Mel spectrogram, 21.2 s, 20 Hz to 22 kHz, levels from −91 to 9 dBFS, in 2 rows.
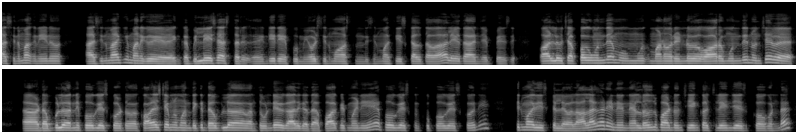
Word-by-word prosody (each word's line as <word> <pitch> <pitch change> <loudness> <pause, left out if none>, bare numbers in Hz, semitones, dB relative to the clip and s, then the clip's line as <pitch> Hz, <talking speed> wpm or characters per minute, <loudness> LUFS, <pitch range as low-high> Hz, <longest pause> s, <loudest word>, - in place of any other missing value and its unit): సినిమాకి 145 +1 -2
నేను 145 0 -3 0.5
ఆ - - +6
సినిమాకి 170 +5 0
మనకి 145 -2 +2 0.3
ఇంక 120 - -9
బిల్లు 145 +4 +3
ఏసేస్తారు. 145 -5 +1 0.2
ఏంటి 135 +2 -5
రేపు 135 0 -2
మీ 130 - -12
వోడి 140 -1 0
సినిమా 135 +1 -8
వస్తుంది. 130 -1 -12
సినిమాకి 135 0 -8
తీసుకెళ్తావా? 130 -1 -1
లేదా? 140 -1 +1
అని 130 -1 -11
జెప్పేసి. 120 -2 -9 0.4
వాళ్ళు 150 +2 +5
చెప్పకముందే 165 +3 +3
ము 160 - -4 0.2
ము 150 - -4 0.2
మనం 145 0 +1
2 140 +1 -1 0.2
వారం 145 +1 +5
ముందు 150 +4 -3
నుంచే 160 +6 -1 0.7
ఆహ్, 135 0 +5
డబ్బులు 150 +4 +4
అన్నీ 150 0 -3
పోగేసుకోవటం. 145 -1 +1 0.2
కాలేజ్ 155 +3 +4
టైమ్‌లో 160 -1 0
మన 150 -1 -3
దగ్గర 150 +1 -3
డబ్బులు 150 +2 +1
ఆహ్, 145 -2 +2
అంత 135 - -15
ఉండేవి 155 +1 +2
కాదు 140 0 +4
గదా! 125 -1 0
పాకెట్ 140 +1 +1
మనీయే 145 +6 -4 0.2
పోగేసుకొని, 150 -2 -2 0.2
పోగేసుకొని 140 - -5 0.4
సినిమాకి 170 -1 +1
తీసుకెళ్ళేవాళ్ళం. 135 -4 -2
అలాగా 175 +8 +1
నేను 160 -4 -3
నెల 145 0 0
రోజుల 160 +2 0
పాటు 155 -1 +3
నుంచి 150 0 -11
ఏం 150 - -8
ఖర్చులు 145 0 -2
ఏమి 145 - -8
చేసుకోకుండా, 135 -1 -3
145 Hz, 165 wpm, -28 LUFS, 135-155 Hz, 0.7 s, ఆ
